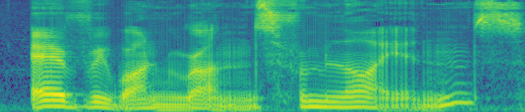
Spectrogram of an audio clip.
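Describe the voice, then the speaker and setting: A woman uses a put-on character voice. Her pitch is very deep and low. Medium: read story.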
